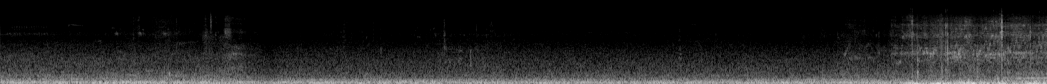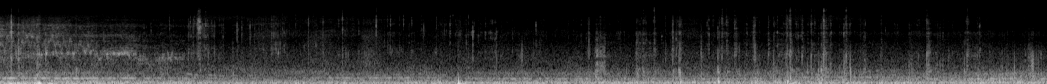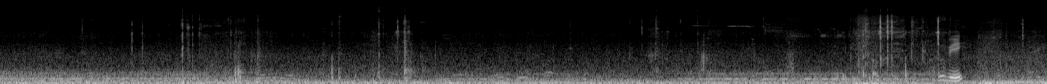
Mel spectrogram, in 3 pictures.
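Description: An engine droning at a steady low pitch that wavers slightly, over a constant low rumble, with a louder stretch of noise about nine to twelve seconds in.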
